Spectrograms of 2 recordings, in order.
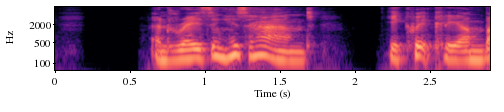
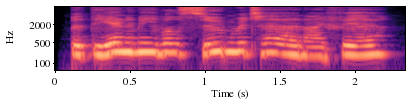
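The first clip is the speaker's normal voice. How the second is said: Tin Woodman voice; 7 semitones higher, 4 dB louder than usual. A narrator's reading.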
